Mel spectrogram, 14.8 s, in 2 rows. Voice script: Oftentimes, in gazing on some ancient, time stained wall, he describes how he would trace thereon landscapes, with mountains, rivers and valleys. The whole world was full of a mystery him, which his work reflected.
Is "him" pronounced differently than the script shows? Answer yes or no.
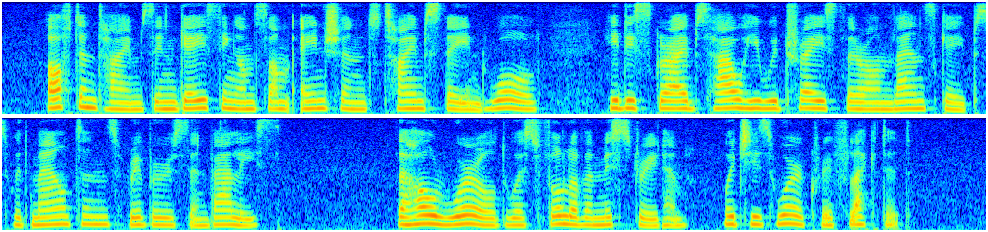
no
